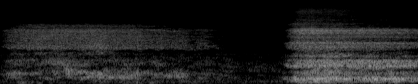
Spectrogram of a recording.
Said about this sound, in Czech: Nádech.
